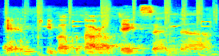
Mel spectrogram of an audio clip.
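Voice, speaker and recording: A man's voice: deep voice, moderate pace. A man hosting a casual music panel discussion, talking loosely and informally. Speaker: host of a music talk show. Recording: muffled, echoey room with noise.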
